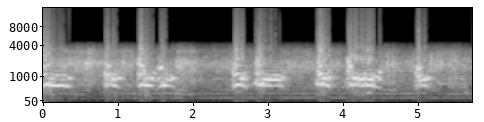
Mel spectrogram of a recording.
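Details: A dog named Nikki barking at a weed wacker: sharp, harsh barks in irregular bursts roughly every second, some with yelping edges, over a steady low engine drone from the trimmer.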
